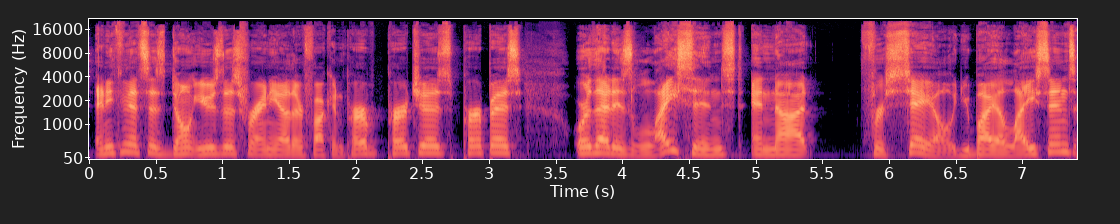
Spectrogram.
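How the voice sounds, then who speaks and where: A man's voice: a little high, a bit bright, no room sound, studio quality. A man from the United States giving off-the-cuff livestream commentary in a blunt, emphatic, swear-heavy way, repeating phrases to drive points home. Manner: blunt, heavily profane, emphatic.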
